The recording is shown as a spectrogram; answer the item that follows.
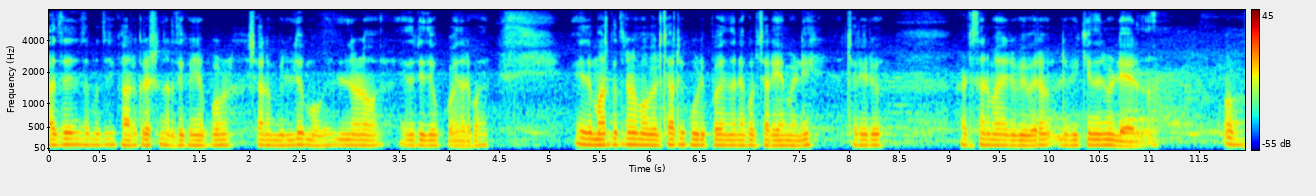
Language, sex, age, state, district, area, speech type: Malayalam, male, 30-45, Kerala, Idukki, rural, spontaneous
